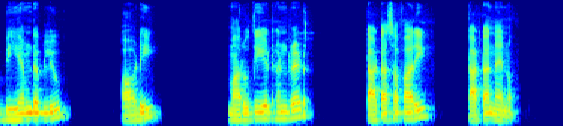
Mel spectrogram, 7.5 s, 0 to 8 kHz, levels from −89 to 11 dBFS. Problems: background sounds at intervals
